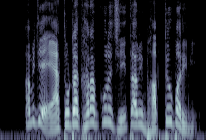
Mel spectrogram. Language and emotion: Bengali, surprised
